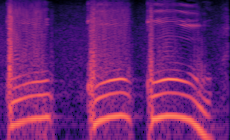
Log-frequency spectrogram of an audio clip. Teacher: इनमें पहला ह्रस्व है, मुर्गे का जो प्रारंभिक नाद होता है, रव होता है, वो ह्रस्व है। दूसरा दीर्घ, तीसरा प्लुत है।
